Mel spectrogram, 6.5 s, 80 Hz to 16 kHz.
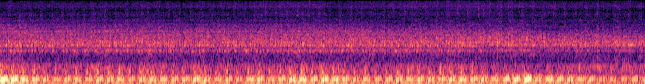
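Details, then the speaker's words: Nissan 300ZX non-turbo swapped to twin turbo and manual, running on third start attempt with no exhaust fitted: loud raw even pulsing, steady firing, clean revs, no ticking or misses; healthy engine. "well there's no ticking or anything like that like yeah she found sounds freaking pretty good real good real good yeah sounds healthy sounds healthy that's how they all sound without an exhaust"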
